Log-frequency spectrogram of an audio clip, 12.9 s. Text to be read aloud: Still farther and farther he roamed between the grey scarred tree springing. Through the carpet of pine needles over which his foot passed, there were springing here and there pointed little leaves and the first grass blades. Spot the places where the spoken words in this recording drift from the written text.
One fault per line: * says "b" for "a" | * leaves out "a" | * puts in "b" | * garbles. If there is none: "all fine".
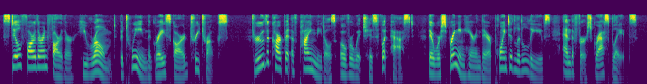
* says "trunks" for "springing"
